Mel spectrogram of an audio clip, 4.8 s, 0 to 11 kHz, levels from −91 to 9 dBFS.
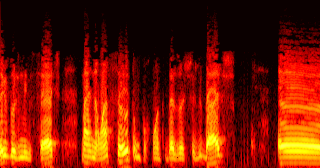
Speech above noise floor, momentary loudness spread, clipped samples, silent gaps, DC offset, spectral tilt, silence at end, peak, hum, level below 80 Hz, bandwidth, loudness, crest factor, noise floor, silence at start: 35 dB; 13 LU; under 0.1%; none; under 0.1%; -9.5 dB/octave; 0 s; -6 dBFS; none; -56 dBFS; 4.2 kHz; -18 LUFS; 12 dB; -51 dBFS; 0 s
